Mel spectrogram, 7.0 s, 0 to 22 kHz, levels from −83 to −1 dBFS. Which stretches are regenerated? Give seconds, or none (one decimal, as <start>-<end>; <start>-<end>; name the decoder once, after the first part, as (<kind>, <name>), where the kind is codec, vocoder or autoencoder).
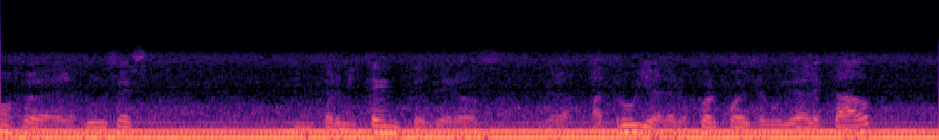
0.0-0.9 (vocoder, BigVGAN v2); 2.3-6.5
